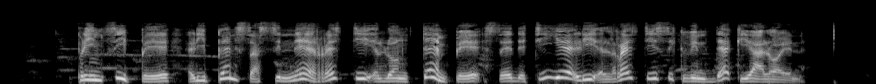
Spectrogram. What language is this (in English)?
Esperanto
